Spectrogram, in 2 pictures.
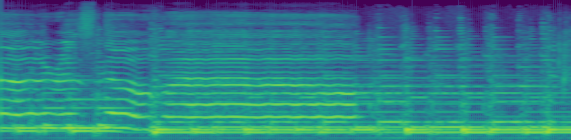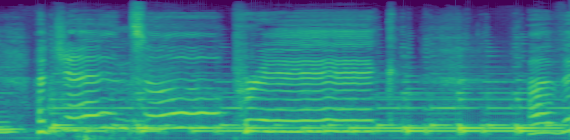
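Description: A woman sings in long, held notes over strummed electric ukulele chords, with a brief drop about four and a half seconds in.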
